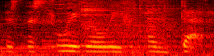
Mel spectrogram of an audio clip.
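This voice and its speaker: A tiny, high, cheerfully morbid star creature from an animated film. It speaks slowly in an echoey space, under loud music. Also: female voice. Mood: sweetly bleak.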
